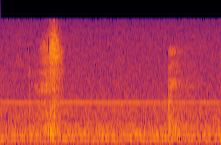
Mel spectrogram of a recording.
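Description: A single sharp, hissy burst, then a fainter second one, over a steady room hum: sneezing, here with allergies.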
